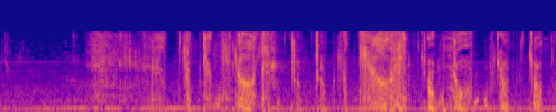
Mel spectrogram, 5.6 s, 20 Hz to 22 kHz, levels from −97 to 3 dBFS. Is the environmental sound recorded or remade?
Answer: recorded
